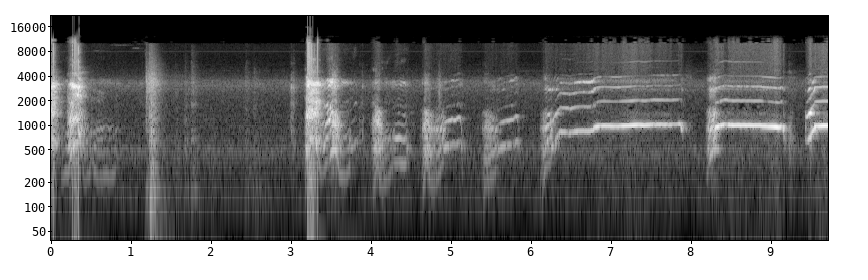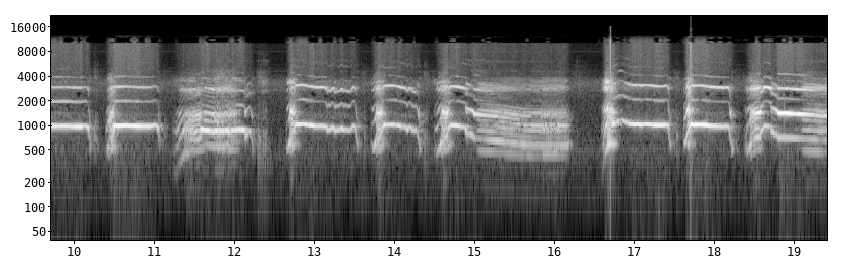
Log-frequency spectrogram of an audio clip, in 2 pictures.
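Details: A Pembroke Welsh Corgi howls indoors in a run of drawn-out, wavering tonal notes near one pitch, each lasting about a second with short breaks, some bending downward, after a few sharp opening clicks and yips.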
